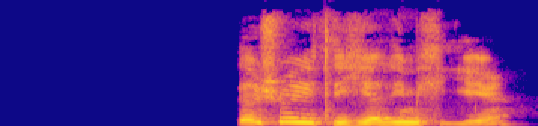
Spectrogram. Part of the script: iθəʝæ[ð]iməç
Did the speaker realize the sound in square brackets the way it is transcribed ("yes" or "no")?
yes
